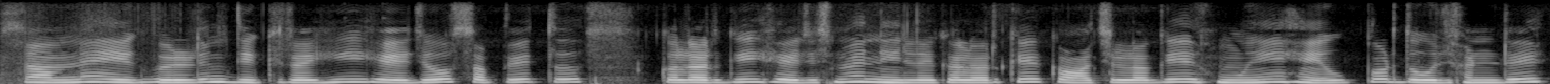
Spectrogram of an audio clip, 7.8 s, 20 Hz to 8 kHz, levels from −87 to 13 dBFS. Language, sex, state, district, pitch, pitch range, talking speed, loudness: Hindi, female, Madhya Pradesh, Bhopal, 240 Hz, 230-265 Hz, 170 wpm, -15 LUFS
